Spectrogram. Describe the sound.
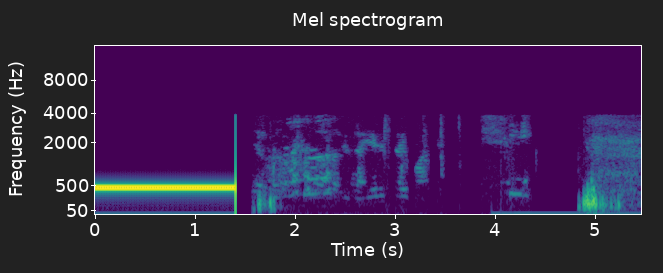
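Telephone line tone after a dropped call, a loud, steady single-pitch hum that ends abruptly with a click, followed by near silence and a brief voice near the end.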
